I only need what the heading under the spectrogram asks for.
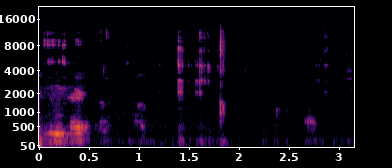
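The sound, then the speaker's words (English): Rocks glasses holding old fashioned cocktails over cube ice clink together in a toast at the Stillhouse, two or three bright taps in quick succession, with faint murmuring voices and small handling sounds around them. “We've got it over cube ice in a rocks glass.”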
